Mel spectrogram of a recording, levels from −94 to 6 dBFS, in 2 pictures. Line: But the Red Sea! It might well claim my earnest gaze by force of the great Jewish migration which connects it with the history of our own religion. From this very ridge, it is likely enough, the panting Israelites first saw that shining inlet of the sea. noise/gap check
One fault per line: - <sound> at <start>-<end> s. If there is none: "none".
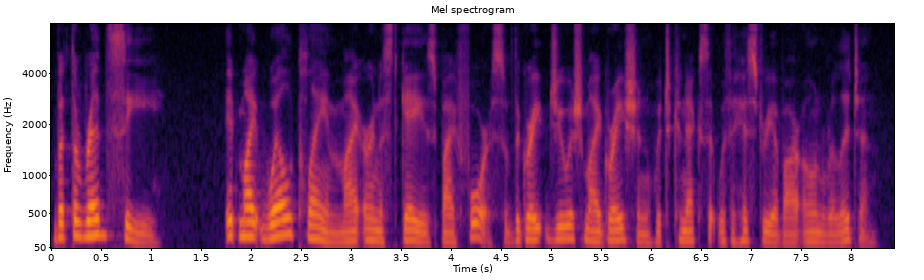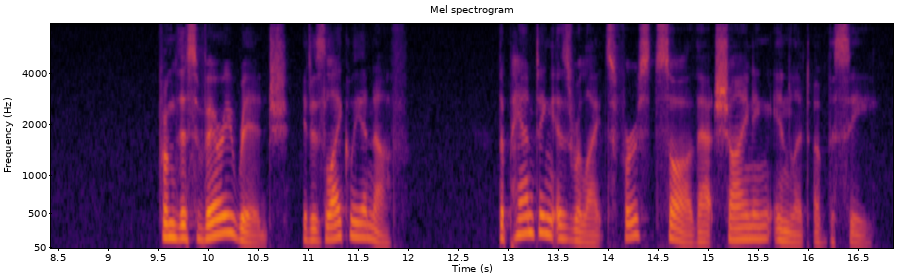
none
